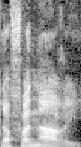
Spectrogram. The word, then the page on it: tafanari: provençal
